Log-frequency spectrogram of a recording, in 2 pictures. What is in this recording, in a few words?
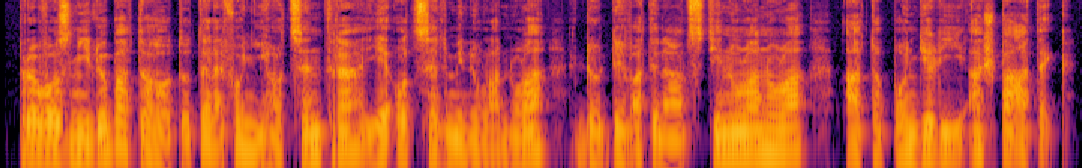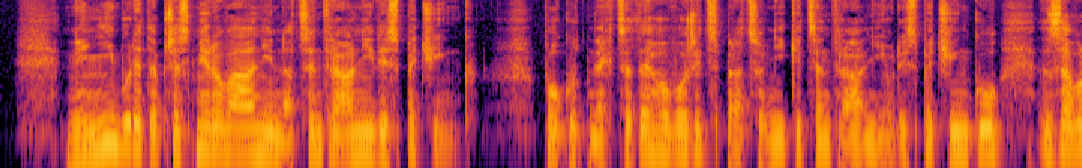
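male Czech IVR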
